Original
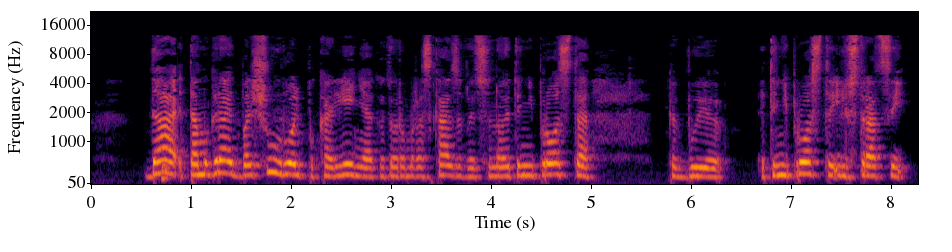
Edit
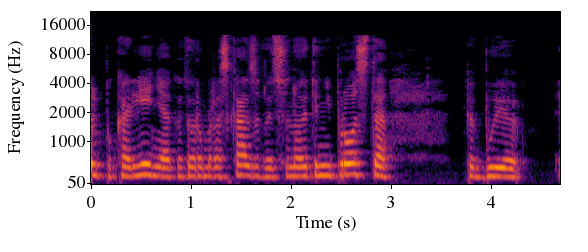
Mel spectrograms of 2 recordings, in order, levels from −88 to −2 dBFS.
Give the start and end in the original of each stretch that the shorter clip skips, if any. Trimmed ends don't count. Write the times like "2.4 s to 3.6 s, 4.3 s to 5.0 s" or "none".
none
